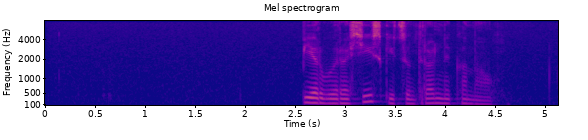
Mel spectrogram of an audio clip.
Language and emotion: Russian, neutral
